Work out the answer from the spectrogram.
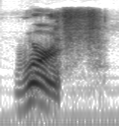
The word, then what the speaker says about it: worth: worth okay now here make sure that you're you're using your tongue between your teeth instead of pronouncing an F okay so worth worth good that's the th sound okay okay very nice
